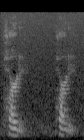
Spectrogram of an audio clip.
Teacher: note that the T in party is a flat T. Now you know that because it comes after an R consonant and before a vowel.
